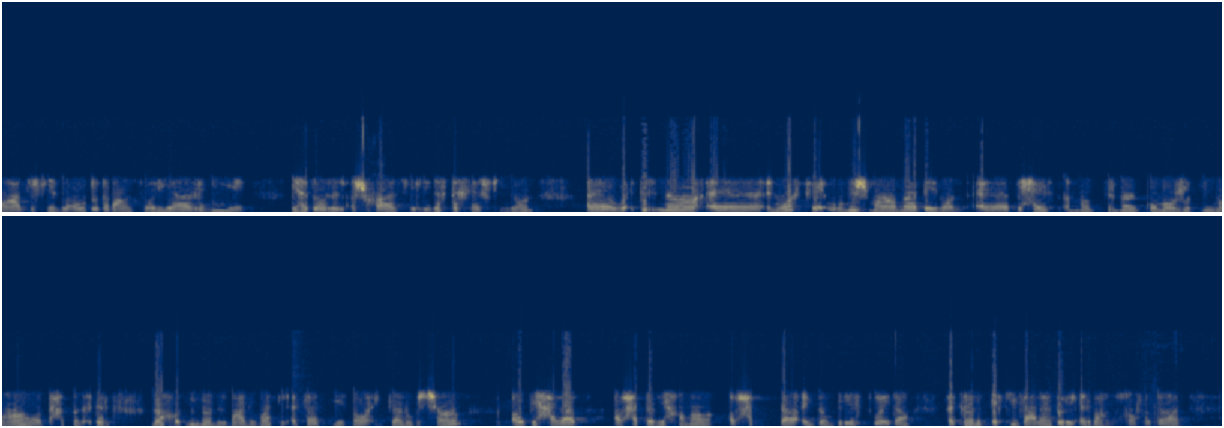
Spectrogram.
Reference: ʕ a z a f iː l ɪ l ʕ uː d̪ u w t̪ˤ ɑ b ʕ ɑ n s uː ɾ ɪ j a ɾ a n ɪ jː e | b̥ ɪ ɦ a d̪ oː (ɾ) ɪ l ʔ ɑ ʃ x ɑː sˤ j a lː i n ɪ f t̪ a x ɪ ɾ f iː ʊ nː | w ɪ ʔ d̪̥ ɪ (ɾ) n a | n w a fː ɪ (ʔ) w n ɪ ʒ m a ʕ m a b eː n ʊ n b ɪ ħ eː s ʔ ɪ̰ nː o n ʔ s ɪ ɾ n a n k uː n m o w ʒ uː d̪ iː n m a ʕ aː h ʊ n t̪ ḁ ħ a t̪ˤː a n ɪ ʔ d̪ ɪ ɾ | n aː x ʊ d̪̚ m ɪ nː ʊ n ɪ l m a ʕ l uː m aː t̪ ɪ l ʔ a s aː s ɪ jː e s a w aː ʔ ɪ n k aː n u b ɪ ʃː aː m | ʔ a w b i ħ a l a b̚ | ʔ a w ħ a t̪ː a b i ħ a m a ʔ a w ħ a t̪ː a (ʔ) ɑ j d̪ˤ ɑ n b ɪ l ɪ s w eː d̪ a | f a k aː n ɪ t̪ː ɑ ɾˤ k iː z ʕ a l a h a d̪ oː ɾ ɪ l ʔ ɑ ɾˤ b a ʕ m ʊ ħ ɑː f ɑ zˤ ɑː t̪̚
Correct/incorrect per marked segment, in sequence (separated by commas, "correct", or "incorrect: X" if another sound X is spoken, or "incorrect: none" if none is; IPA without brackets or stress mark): incorrect: l, correct, correct, correct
